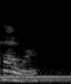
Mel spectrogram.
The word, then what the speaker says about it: Haworth: Haworth, not Hayworth. It's pronounced Haworth, Hawotrh.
